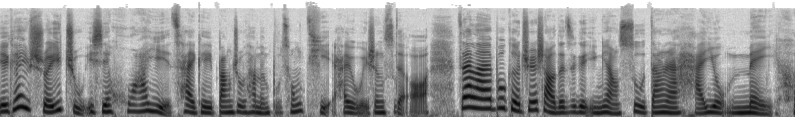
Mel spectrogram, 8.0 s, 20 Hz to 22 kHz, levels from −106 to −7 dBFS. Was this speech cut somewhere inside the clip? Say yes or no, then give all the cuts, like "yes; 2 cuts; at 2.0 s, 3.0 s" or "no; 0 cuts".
yes; 1 cut; at 3.9 s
